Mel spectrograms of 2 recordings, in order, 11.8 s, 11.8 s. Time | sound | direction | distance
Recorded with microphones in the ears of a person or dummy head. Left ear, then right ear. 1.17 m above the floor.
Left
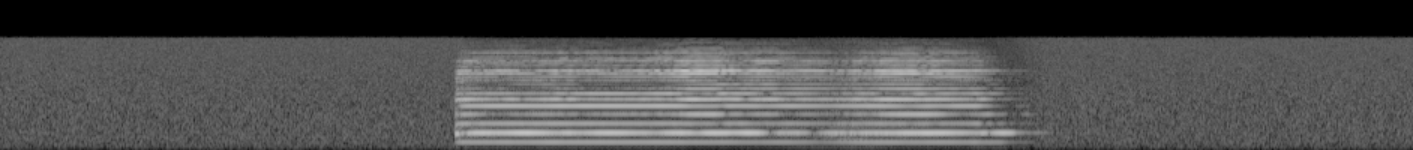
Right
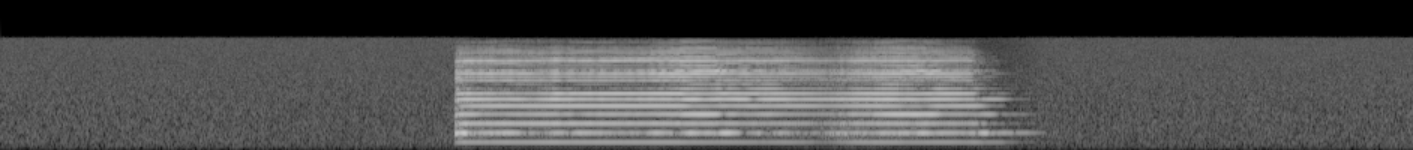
3.8 | a violin | 85° right | 1.9 m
